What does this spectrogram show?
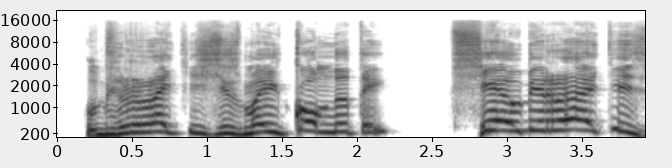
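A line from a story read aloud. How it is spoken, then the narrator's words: Shrieking. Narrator (Russian): взвизгивает Джимми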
